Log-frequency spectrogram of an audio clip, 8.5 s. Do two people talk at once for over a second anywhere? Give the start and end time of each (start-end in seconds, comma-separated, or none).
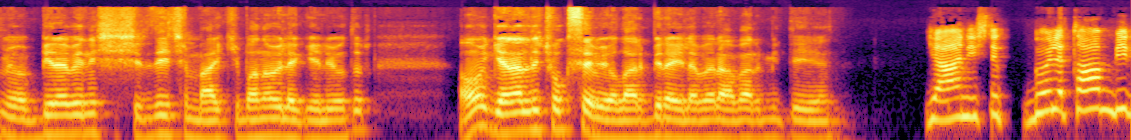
none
